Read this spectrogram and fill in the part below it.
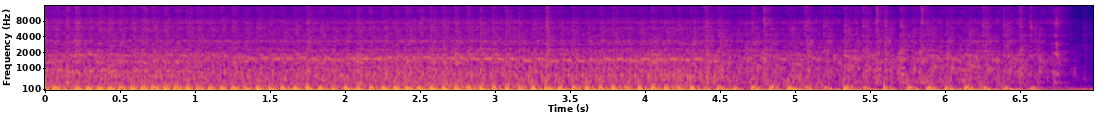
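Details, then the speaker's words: Craftsman LT2000 riding mower engine after straightening the throttle linkage, which had held it from idling slower: slow, uneven thumps near four a second drag lower and stumble until it almost stalls; idle is set too low. "there we go I actually got it too slow try that"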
